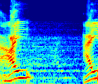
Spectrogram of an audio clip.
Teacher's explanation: আ এর মধ্যে কোন টান নাই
